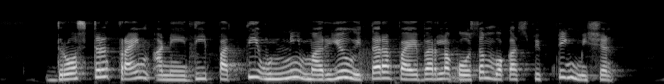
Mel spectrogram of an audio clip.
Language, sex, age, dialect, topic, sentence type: Telugu, female, 31-35, Central/Coastal, agriculture, statement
